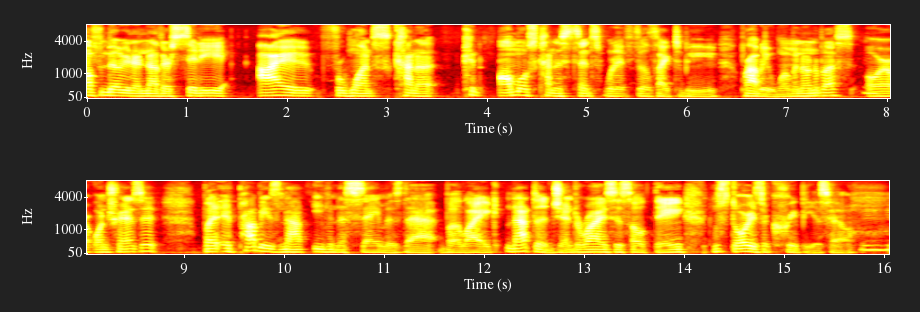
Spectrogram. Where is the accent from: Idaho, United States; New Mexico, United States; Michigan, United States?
Michigan, United States; Detroit; I'm like, I'm from Detroit. That's why.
